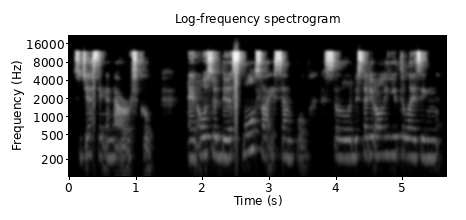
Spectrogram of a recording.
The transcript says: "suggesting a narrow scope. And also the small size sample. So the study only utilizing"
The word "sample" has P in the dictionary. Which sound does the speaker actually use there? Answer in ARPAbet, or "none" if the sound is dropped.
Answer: P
